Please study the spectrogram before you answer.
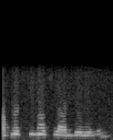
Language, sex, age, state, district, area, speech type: Bengali, male, 45-60, West Bengal, South 24 Parganas, rural, conversation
